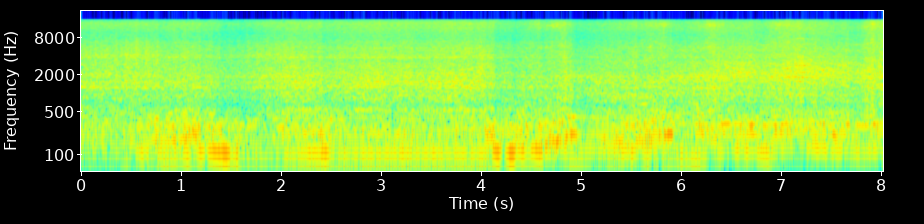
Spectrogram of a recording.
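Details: 1994 Mustang Cobra swap, known to have spun a bearing, slightly high idle and needs a tune: revs up and down with a dull knocking over the exhaust growing with revs; sounds like bottom-end knock, cause unconfirmed.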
